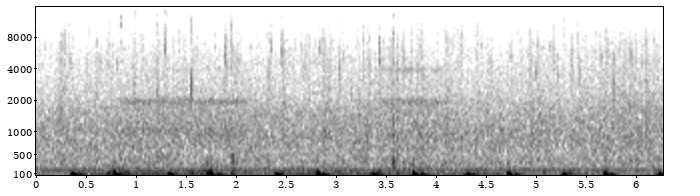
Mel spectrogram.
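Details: Heartbeat in an ASMR sleep-aid loop with soft breathing: soft, low thumping at about 60 beats per minute under steady rain noise.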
